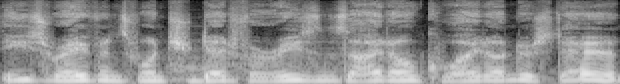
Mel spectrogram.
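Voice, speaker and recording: A man speaks at a moderate pace in a put-on character voice pitched high. Faint music plays in the background. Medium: audio drama. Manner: folksy, fatherly.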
